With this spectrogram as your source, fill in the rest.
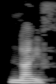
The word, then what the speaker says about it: knife: silent W writing wrong the silent k knife new don't forget to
